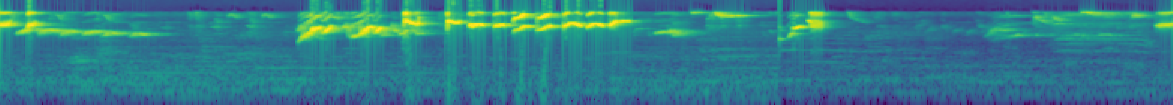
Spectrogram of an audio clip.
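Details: Oriental magpie-robin, black-breasted form, kept songbird, in a rich 'gacor full isian' song stuffed with imitations. Loud whistled slurs and rapid buzzy trills, mostly high-pitched, with quieter pauses. A low hum runs underneath.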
